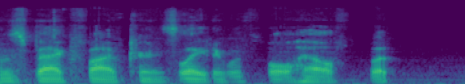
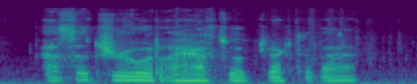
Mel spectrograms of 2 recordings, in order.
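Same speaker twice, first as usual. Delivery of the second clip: faint, feeble, weak voice, faraway and pitched up; 5 semitones higher than usual. A druid character calls out from far away: weak voice from far away. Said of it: "like in a weak voice".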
